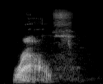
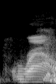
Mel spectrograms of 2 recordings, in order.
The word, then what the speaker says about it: Ralph: Ralph. – What's your first name? – Ralph. – Your first name is what? – Ralph. – Miles. Spell that for me. – Ralph. R-A-L-P-H.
